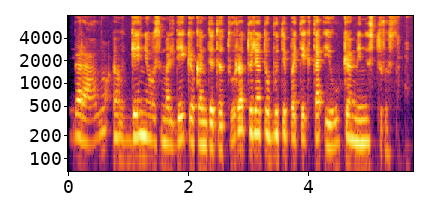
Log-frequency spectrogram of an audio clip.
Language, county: Lithuanian, Klaipėda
